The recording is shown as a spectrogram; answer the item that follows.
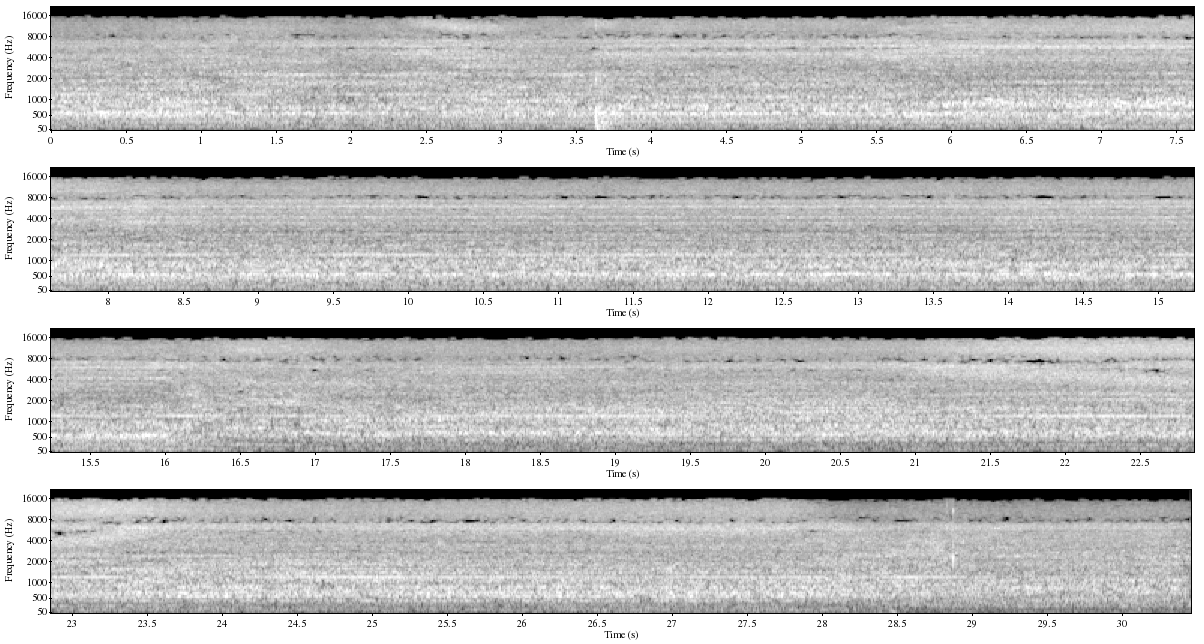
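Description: Handheld hair dryer blowing steadily, drying a wet garment. A single click sounds a few seconds in, and the tone of the rush shifts slightly about halfway through.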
